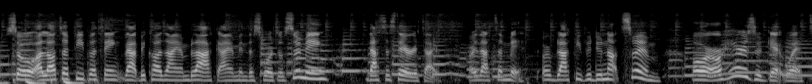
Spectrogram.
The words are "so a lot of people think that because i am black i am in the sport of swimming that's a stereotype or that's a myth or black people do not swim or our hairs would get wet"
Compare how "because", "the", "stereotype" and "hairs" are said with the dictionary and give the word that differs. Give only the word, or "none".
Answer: none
